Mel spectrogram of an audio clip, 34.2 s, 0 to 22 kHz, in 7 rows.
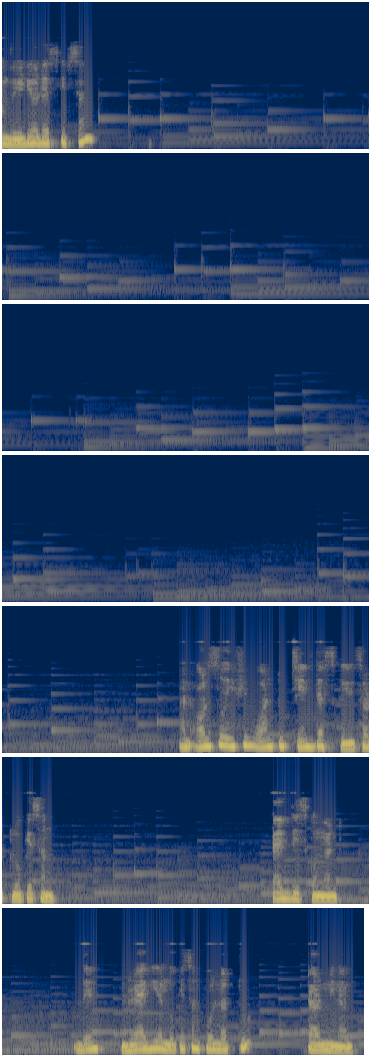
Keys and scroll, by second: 0.0-5.1 typing, 6.9 Return, 9.0 shift+super+3, 23.2-25.3 typing, 27.2 super+v, 31.2 space.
